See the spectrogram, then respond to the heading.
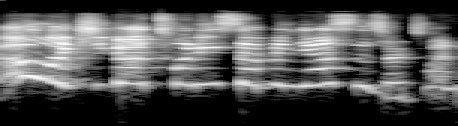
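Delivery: very high, excited, gushing squeal.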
